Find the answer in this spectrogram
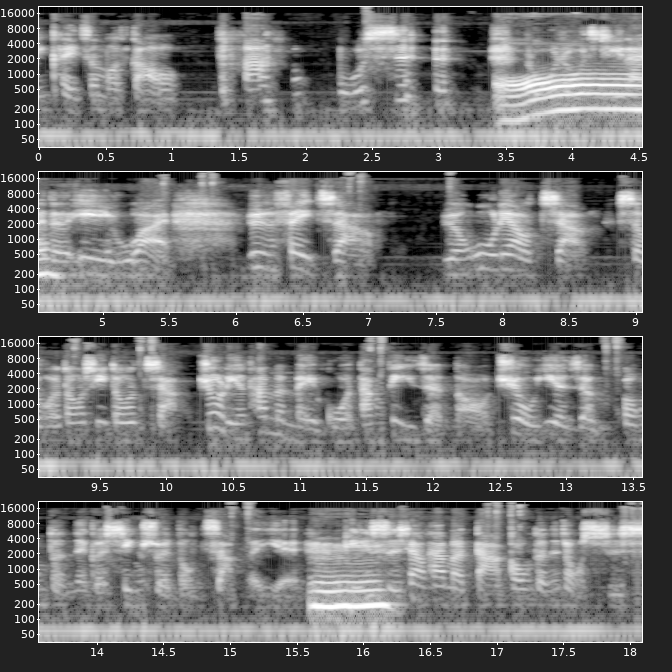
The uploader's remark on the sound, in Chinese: WFH在家錄音版 音質見諒。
